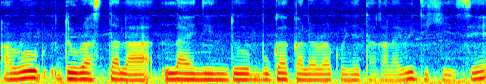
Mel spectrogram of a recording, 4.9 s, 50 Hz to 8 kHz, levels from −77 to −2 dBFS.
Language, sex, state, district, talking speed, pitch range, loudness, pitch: Nagamese, female, Nagaland, Dimapur, 170 wpm, 155-170 Hz, -16 LUFS, 160 Hz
